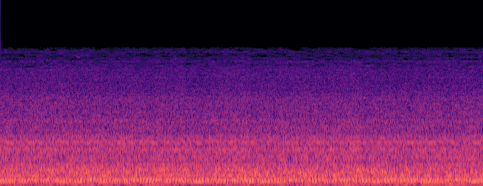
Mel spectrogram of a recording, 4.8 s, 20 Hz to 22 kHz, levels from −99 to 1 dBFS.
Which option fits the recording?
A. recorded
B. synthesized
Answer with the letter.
B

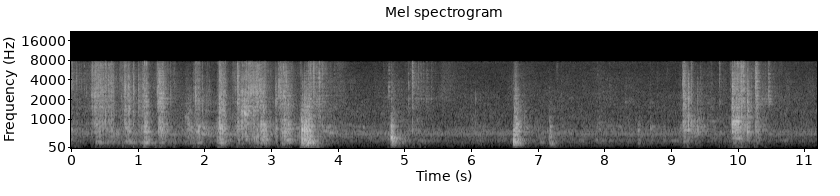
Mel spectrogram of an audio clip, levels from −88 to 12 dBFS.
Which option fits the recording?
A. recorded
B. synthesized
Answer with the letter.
A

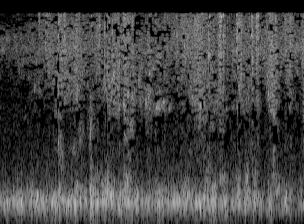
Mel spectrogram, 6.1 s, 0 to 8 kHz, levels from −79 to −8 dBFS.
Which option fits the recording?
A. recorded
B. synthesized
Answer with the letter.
A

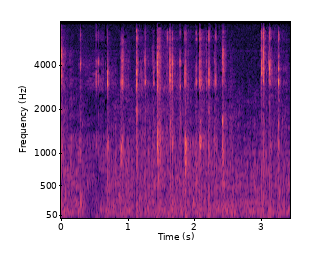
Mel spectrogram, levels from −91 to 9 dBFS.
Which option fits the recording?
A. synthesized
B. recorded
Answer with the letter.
B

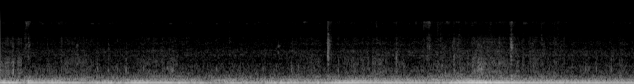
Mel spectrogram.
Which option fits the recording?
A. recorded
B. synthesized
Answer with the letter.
A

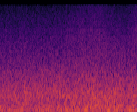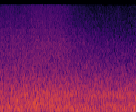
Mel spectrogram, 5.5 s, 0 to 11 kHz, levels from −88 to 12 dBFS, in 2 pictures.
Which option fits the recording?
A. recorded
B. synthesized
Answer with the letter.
B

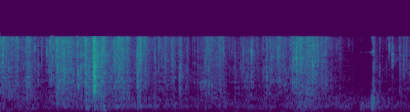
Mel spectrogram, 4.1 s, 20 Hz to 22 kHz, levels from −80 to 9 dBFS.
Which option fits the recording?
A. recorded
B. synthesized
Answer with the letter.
A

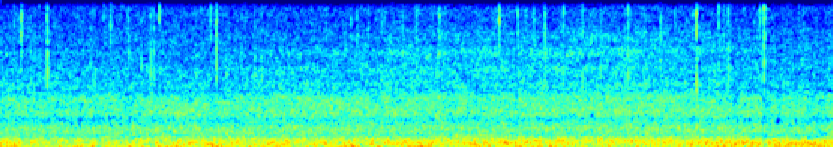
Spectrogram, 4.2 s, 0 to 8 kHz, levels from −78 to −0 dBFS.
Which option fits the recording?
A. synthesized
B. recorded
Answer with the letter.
B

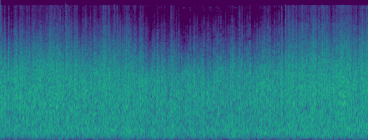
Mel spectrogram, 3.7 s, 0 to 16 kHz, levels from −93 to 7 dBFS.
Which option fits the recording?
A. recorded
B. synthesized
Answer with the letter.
A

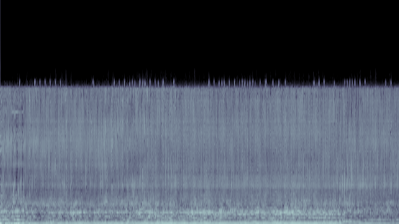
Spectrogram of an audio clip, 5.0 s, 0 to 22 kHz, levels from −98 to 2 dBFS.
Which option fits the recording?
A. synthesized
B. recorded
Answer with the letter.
A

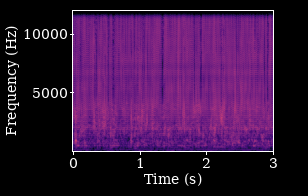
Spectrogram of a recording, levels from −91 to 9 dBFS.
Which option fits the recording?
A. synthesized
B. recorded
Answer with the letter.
A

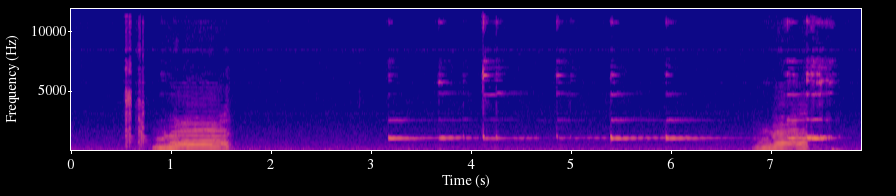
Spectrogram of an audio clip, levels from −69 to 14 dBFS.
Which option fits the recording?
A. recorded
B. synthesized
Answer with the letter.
B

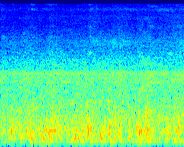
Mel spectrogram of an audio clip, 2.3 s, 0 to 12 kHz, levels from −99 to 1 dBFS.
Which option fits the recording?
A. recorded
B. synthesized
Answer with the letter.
A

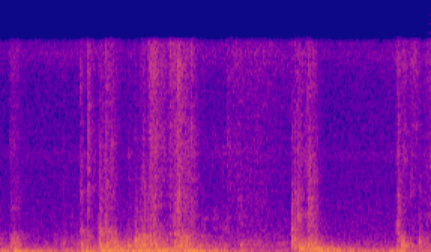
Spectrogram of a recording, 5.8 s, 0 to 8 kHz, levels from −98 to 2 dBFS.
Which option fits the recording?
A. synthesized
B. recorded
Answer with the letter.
A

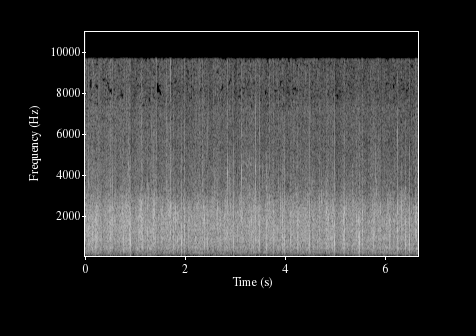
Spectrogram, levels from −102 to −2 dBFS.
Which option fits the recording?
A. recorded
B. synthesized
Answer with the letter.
A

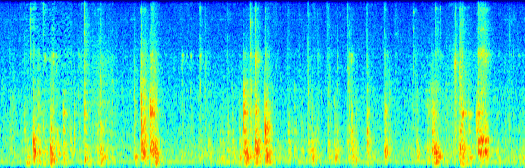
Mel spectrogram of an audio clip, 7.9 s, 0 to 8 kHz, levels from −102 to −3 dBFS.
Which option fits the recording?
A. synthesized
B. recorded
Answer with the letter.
A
